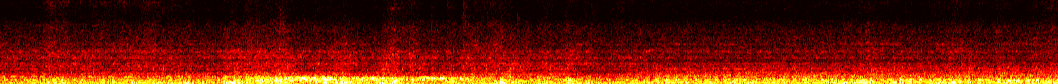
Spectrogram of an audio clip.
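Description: Electric commuter train running along the track, heard from inside the train: a steady rumble of wheels on rail with a low hum and a couple of sharp knocks.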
